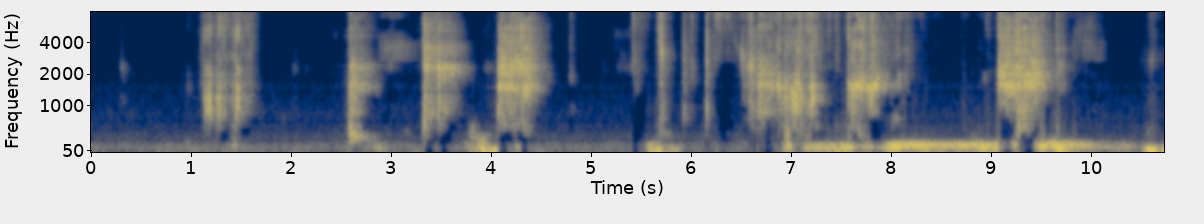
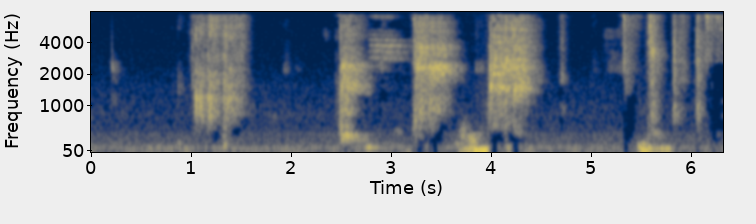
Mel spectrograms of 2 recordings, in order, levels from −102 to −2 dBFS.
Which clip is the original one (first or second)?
second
